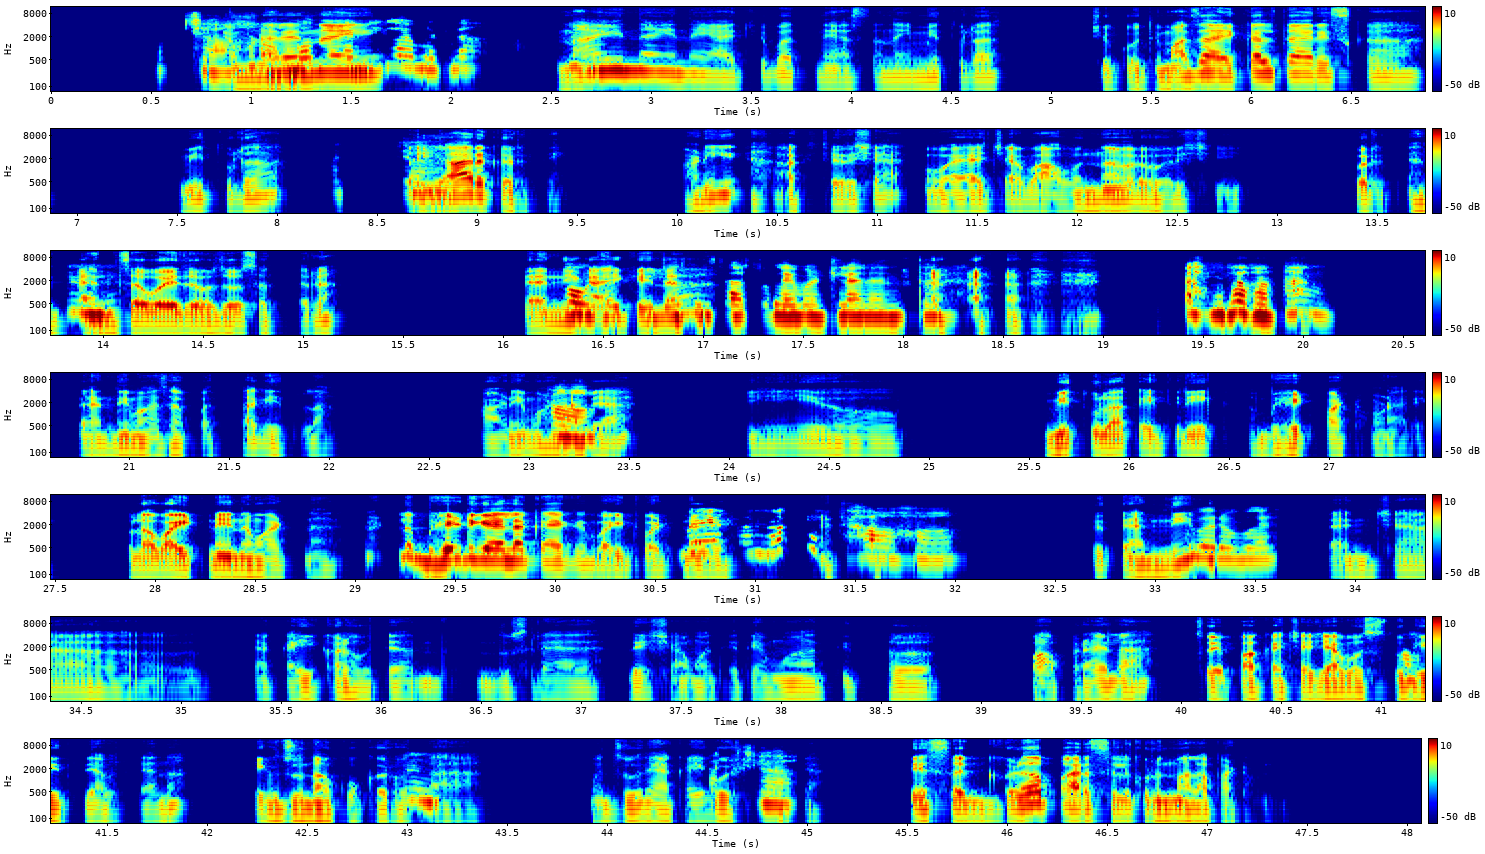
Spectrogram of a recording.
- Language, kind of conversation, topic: Marathi, podcast, आपण मार्गदर्शकाशी नातं कसं निर्माण करता आणि त्याचा आपल्याला कसा फायदा होतो?
- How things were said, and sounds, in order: other noise; chuckle; laugh; unintelligible speech; chuckle; unintelligible speech; chuckle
